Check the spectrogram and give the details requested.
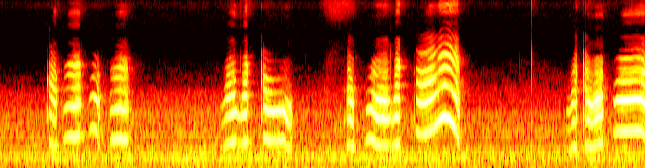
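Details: Talking parrot repeating mimicked words, here in clipped harmonic syllables grouped in pairs and triplets, some with a bent, rising-falling contour, spread across several seconds with quiet gaps, room hum underneath.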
